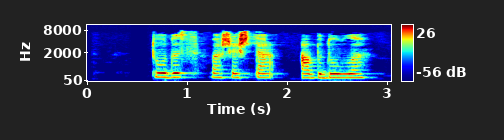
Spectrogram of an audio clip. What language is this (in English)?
Mari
